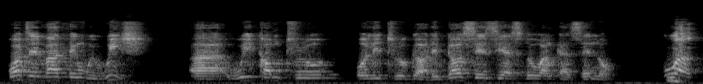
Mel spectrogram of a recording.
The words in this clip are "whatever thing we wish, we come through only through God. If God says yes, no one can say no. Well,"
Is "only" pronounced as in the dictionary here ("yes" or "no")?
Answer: no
